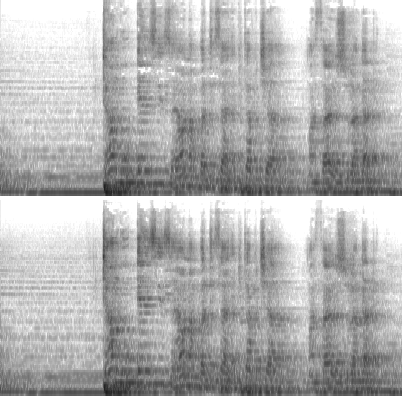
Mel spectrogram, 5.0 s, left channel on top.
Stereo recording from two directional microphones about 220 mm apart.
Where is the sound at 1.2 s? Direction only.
40° left (ahead or behind).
